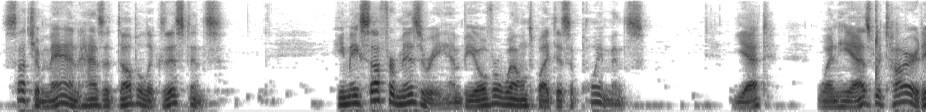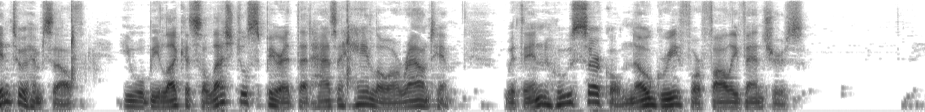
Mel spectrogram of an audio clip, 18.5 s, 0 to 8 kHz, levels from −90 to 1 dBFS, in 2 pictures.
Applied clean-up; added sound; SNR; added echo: none; Clapping; 20 dB; none.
